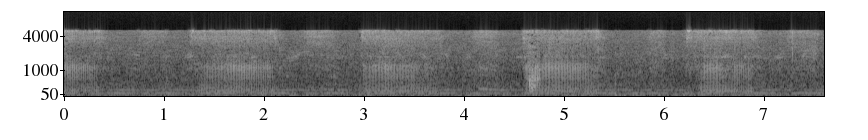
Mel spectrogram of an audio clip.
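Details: Baby boy snoring while asleep: loud, rough, rattling snores on each in-breath, about four in seven seconds; surprisingly deep and heavy for an infant.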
